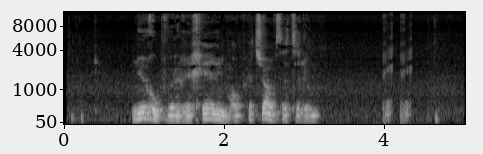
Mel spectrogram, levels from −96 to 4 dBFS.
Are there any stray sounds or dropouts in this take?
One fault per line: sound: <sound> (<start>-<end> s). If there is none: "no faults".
sound: laugh (4.0-4.4 s)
